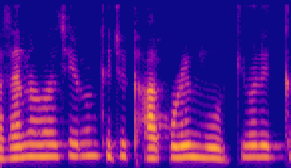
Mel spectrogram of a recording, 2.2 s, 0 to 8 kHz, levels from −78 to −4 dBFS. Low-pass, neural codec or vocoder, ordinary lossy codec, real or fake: 7.2 kHz; codec, 24 kHz, 0.9 kbps, WavTokenizer, medium music audio release; none; fake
